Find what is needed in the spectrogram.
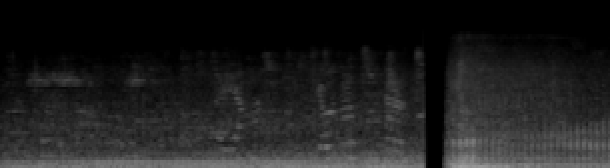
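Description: Outdoor street ambience: a steady low rumble with faint voices in the background. About four seconds in there is a brief gap of silence, and after it a louder low rumble comes in.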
